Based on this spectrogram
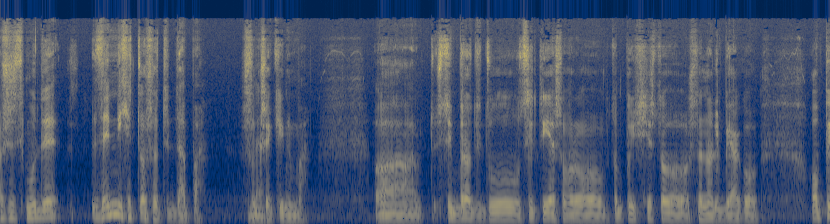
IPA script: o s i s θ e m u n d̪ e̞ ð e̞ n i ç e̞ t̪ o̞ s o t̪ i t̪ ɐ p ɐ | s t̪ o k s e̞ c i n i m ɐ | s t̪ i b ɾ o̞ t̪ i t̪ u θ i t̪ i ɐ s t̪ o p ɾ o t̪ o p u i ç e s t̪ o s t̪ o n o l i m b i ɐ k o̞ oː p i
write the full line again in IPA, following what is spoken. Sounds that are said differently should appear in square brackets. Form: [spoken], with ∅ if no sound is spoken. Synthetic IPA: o s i s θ [i] m u n d̪ e̞ ð e̞ n i ç e̞ t̪ o̞ s o t̪ i [d̪] ɐ p ɐ | s t̪ o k s e̞ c i n i m ɐ | s t̪ i b ɾ o̞ t̪ i t̪ u θ i t̪ i ɐ s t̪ o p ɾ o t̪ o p u i ç e s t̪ o s t̪ o n o l i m b i ɐ k o̞ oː p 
